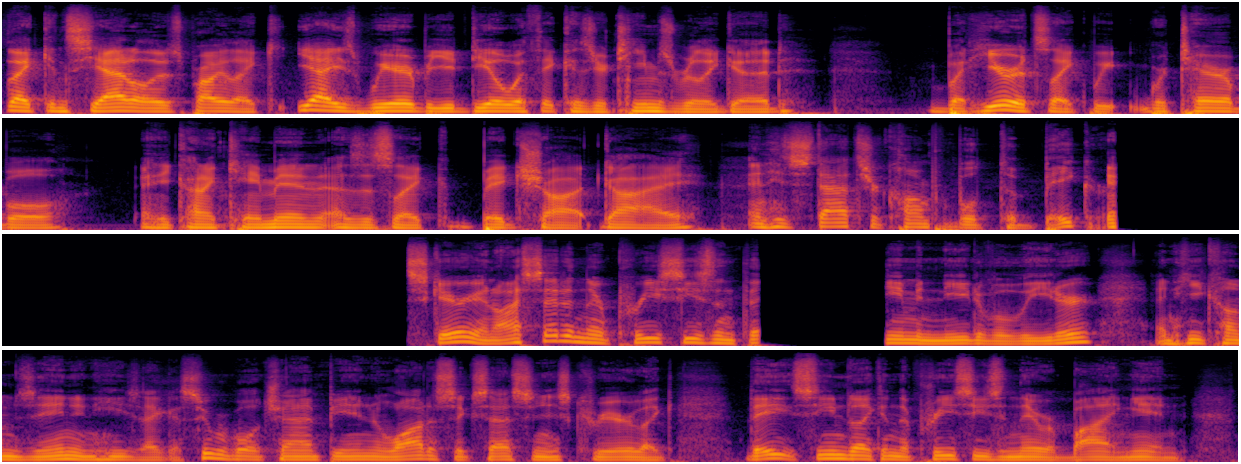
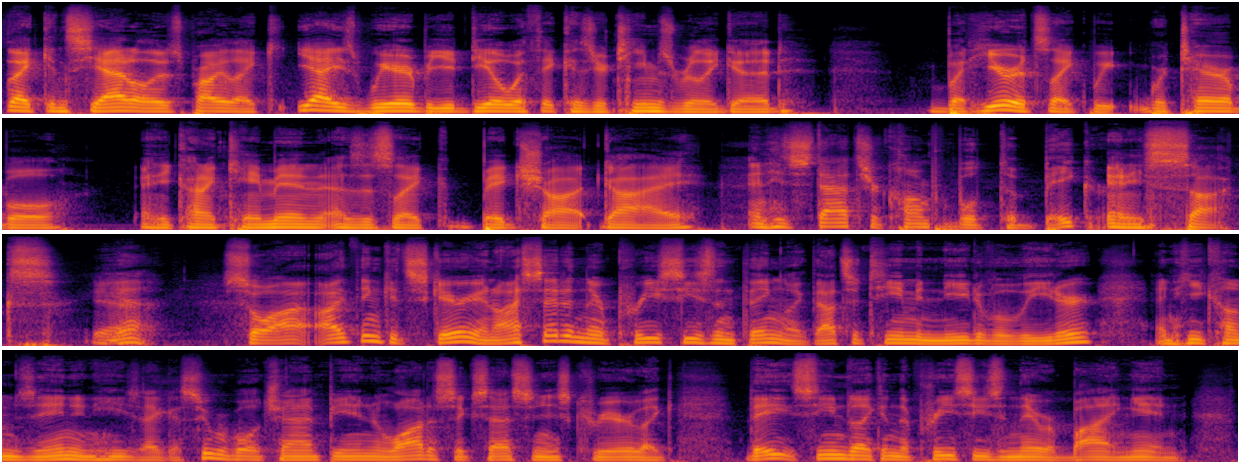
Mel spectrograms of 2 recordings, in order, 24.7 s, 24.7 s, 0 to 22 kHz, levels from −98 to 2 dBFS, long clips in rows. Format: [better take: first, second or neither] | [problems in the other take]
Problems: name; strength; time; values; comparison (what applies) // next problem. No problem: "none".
second | audio cutting out; at 12 s for 2.5 s and at 16 s for 0.5 s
